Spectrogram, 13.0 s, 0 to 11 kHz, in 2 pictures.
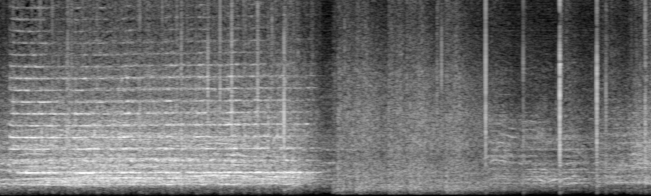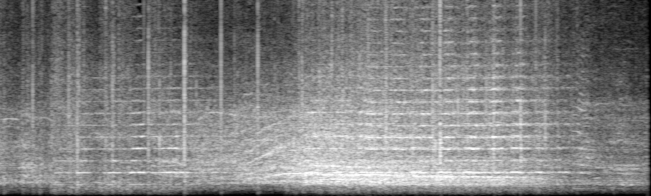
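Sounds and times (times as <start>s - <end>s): crowd cheering and shouting: 0.0s - 3.4s, 4.8s - 13.0s
sharp claps: 4.4s - 12.2s.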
